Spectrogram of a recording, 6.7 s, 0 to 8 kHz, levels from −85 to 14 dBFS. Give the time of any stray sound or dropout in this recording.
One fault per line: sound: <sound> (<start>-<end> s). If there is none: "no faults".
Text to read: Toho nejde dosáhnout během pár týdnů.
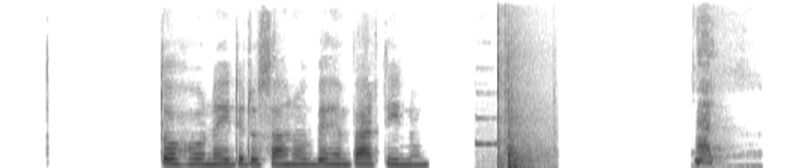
sound: squeak (3.9-4.6 s)
sound: bark (5.7-6.3 s)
